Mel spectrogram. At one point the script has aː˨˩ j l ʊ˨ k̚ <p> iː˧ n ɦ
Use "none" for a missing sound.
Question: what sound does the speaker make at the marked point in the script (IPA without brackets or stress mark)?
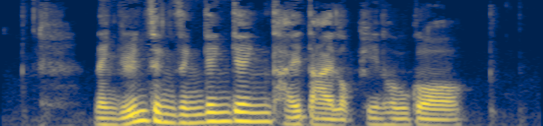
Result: pʰ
